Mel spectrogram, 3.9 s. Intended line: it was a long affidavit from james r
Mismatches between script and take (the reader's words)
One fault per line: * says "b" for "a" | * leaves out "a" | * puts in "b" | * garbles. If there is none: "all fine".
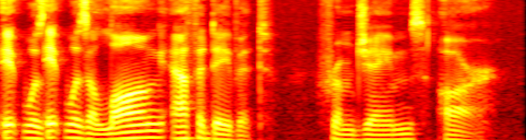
* puts in "it was"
